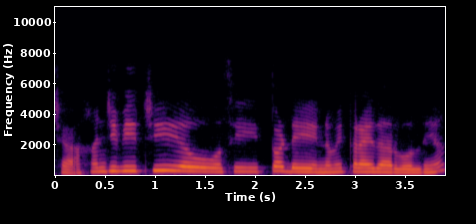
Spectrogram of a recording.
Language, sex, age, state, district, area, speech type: Punjabi, female, 30-45, Punjab, Barnala, rural, spontaneous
